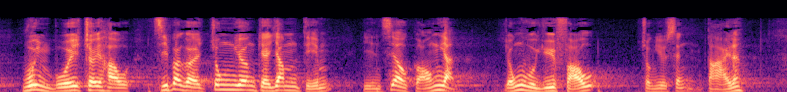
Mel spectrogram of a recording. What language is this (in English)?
Cantonese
